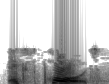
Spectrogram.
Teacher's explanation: 字母组合 or 还是读作长长的 o，而字母 e 的读音是短的 e，export，单词的重音是第二个音节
